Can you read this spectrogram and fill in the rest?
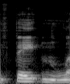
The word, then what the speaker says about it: thetan: And then you start moving up these operating thetan levels, T H E T A N, thetan it's, levels. Uh, it rhymes so, with Satan levels.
